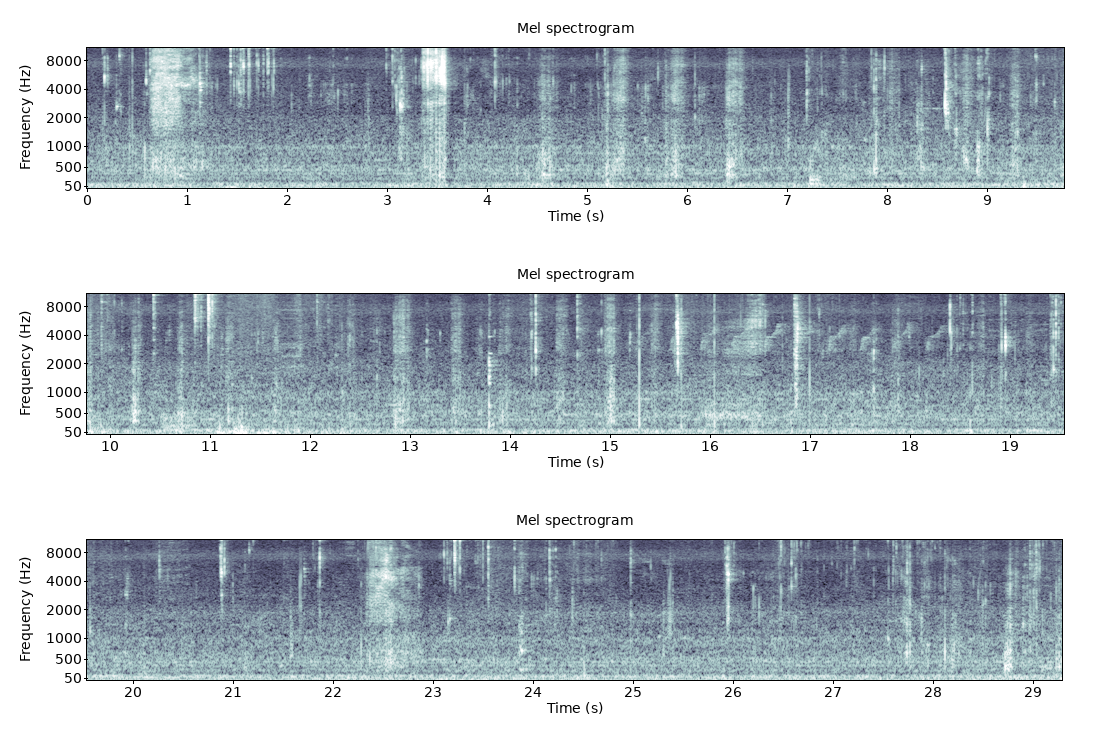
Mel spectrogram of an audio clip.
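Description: Close-up mouth sounds of a person eating pakhala (rice soaked in fermented water) by hand: chewing and crunching with many scattered small clicks, and a louder crunching bite about three and a half seconds in.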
